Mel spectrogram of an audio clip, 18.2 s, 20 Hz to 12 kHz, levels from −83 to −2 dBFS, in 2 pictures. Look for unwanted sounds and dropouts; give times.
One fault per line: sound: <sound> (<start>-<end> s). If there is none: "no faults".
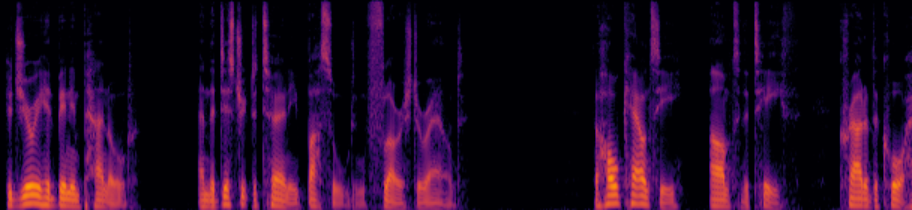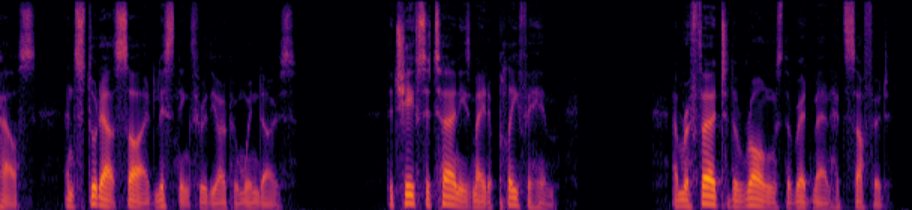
no faults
